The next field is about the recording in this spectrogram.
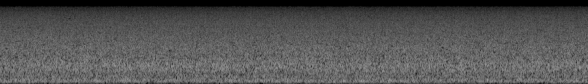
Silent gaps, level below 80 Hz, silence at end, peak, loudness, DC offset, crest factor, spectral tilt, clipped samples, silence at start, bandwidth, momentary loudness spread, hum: none; -56 dBFS; 0 s; -14 dBFS; -25 LUFS; under 0.1%; 14 dB; -2 dB/octave; under 0.1%; 0 s; 16 kHz; 0 LU; none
